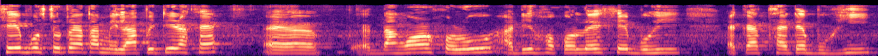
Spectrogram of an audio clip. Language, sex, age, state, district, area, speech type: Assamese, female, 45-60, Assam, Golaghat, urban, spontaneous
